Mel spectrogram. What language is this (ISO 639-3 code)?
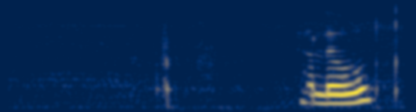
pan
